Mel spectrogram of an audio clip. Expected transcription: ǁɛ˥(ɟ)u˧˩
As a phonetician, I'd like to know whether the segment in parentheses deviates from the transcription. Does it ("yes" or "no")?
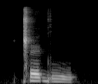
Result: yes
